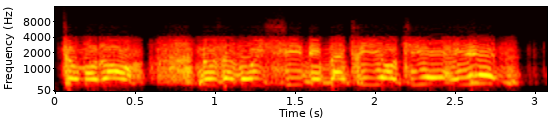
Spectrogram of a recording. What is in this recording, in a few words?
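damaged aa, mood high, French; War Thunder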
